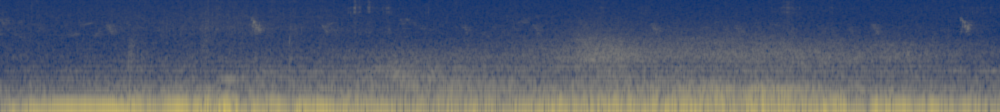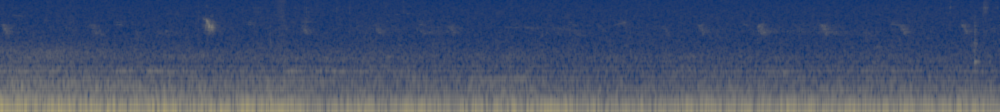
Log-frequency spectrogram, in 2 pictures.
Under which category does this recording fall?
Soundscapes > Nature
